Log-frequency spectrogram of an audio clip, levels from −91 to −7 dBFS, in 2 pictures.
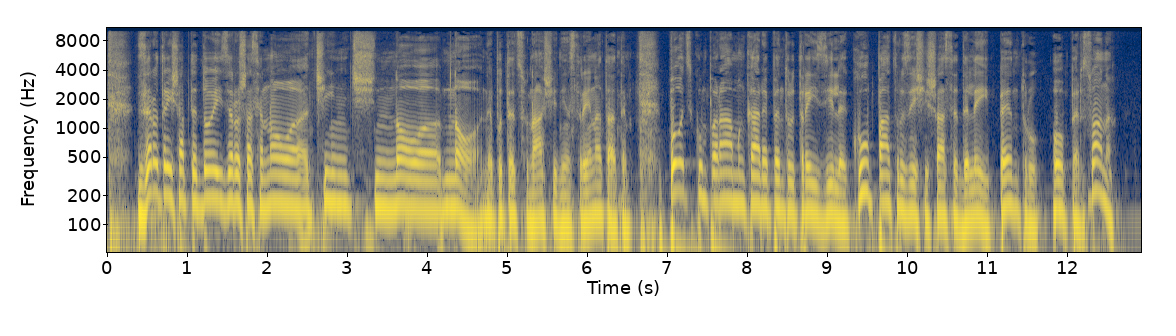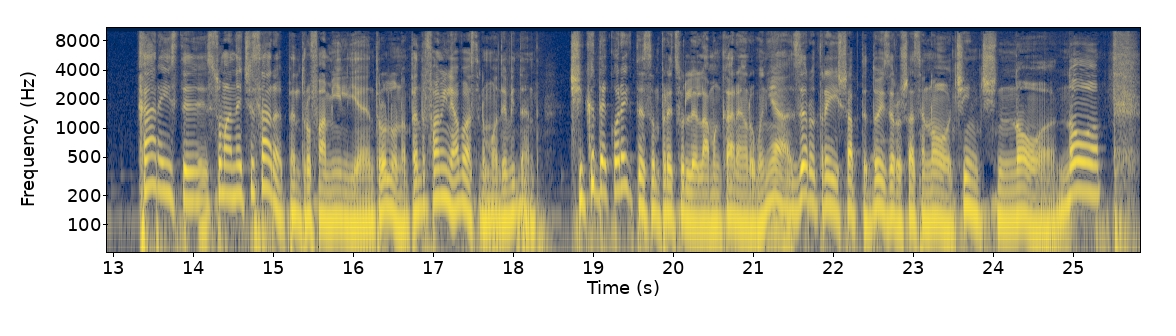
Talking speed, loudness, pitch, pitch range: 100 wpm, -17 LUFS, 130 Hz, 110-165 Hz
